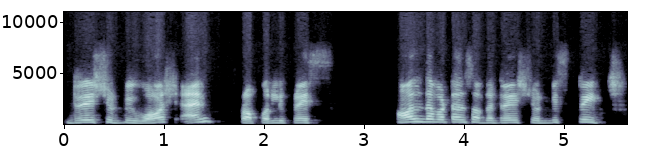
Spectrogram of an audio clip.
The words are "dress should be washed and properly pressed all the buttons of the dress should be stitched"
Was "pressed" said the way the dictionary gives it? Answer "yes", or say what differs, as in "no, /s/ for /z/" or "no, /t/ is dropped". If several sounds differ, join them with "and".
no, /t/ is dropped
